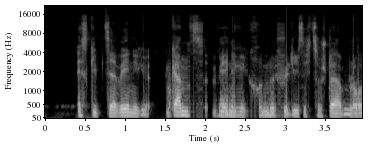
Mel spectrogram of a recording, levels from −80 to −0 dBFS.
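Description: Speech, coded with Opus at light, fullband quality, turns into robotic sound from repeated short buffers from 1.72 s to 3.02 s, right after "gibt sehr wenige". A rigid, metallic buzz near 134 Hz rides over the voice, with about half the audio replaced, likely because the playback side kept repeating a segment of roughly 7.5 ms while fresh audio arrived too slowly.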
